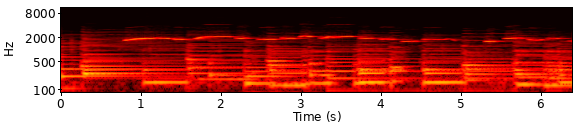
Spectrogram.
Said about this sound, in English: And you see, when I'm whistling and playing the piano at the same time as a compass, you know, as a...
